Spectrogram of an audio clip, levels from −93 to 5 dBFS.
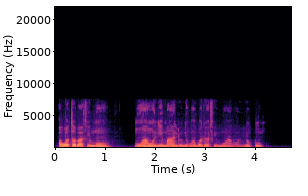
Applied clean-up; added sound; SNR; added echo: neural mask model RNNoise.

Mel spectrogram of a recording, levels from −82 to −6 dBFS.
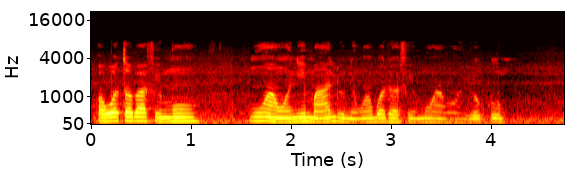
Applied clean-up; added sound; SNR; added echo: none; Train; 17 dB; none.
